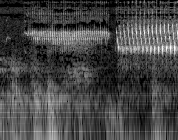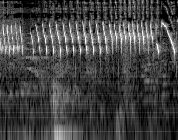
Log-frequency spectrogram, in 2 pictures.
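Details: Canary singing to stimulate males and prepare females for mating: a sustained buzzy high note, then a rapid metallic trill that switches to a faster, pulsed rattle, ending in a quick down-slurred whistle; soft low thumps underneath.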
